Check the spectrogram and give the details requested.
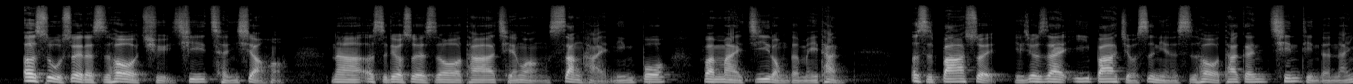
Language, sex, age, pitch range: Chinese, male, 50-69, 90-120 Hz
